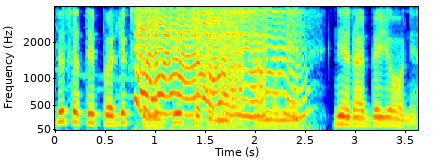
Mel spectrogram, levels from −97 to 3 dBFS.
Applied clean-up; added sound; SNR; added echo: none; Cupboard open or close / Door; -4 dB; none.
